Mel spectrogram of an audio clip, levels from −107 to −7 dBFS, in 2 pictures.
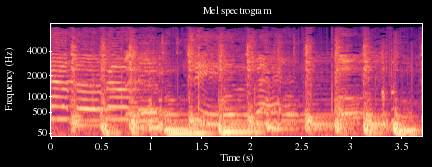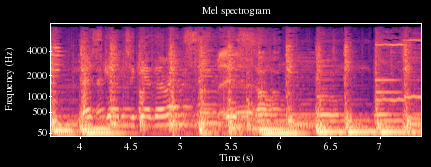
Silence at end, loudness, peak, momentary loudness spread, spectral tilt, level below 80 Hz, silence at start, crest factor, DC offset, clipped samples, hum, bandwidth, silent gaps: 0 s; -18 LUFS; -2 dBFS; 4 LU; -6.5 dB/octave; -20 dBFS; 0 s; 14 dB; under 0.1%; under 0.1%; none; 7.6 kHz; none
